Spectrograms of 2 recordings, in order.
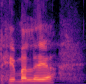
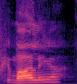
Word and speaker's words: Himalaya: But if you want to pronounce it right, it is not Himalaya, it is Himalaya. Because it has a meaning. It changes. The meaning changes when you shorten the A.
